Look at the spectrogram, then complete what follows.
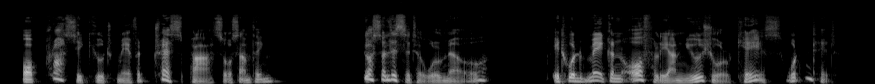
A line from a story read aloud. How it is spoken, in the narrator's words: went on in an interested voice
